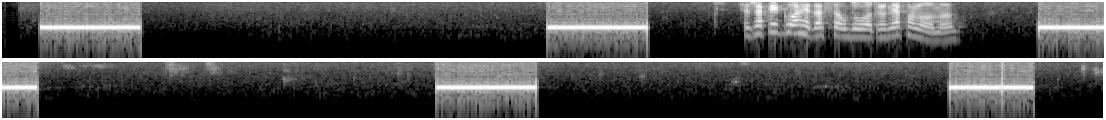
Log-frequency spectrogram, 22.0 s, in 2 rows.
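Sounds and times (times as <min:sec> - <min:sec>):
telephone ringback tone on an unanswered outgoing call to a client: 0:00.4 - 0:01.4, 0:05.4 - 0:06.5, 0:10.4 - 0:11.4, 0:15.4 - 0:16.4, 0:20.5 - 0:21.4
speech: 0:07.4 - 0:09.7.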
